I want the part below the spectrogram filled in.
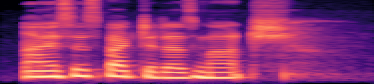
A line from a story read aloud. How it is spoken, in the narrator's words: Chief Mei said wearily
